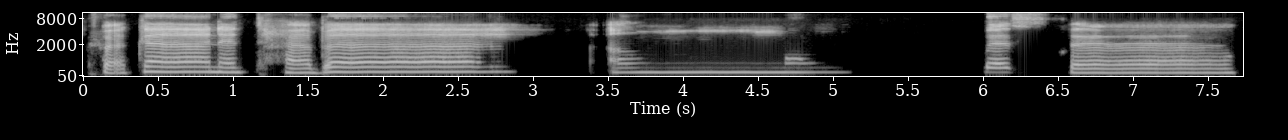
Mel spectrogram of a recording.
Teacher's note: نون ساکن کے بعد با ہے، اس وجہ سے یہاں اخلاب ہے، نون کو میم سے بدل کر پڑھیں گے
